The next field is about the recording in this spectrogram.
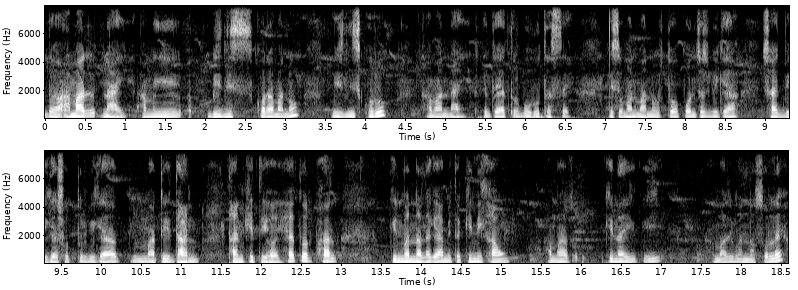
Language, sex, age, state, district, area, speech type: Assamese, female, 45-60, Assam, Udalguri, rural, spontaneous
